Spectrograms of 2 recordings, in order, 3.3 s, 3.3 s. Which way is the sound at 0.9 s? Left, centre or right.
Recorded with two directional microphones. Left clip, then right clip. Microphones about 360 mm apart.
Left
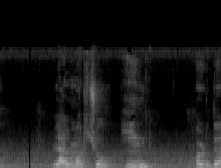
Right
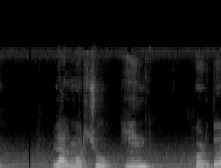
Centre.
